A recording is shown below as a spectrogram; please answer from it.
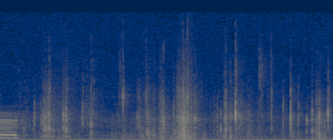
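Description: A plastic bag crinkles and crackles as it is opened while unboxing art batts and roving, with irregular rustling bursts close by and a steady low hum underneath.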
